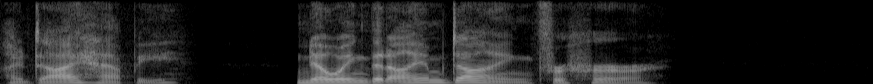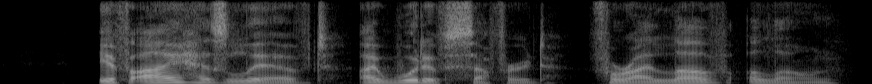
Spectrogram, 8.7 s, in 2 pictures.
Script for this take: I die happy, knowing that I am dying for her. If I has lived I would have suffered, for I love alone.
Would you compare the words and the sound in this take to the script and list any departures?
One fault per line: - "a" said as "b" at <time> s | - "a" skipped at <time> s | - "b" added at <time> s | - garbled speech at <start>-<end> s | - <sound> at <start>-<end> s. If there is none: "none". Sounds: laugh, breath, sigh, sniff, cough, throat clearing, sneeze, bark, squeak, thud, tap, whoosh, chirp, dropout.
none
